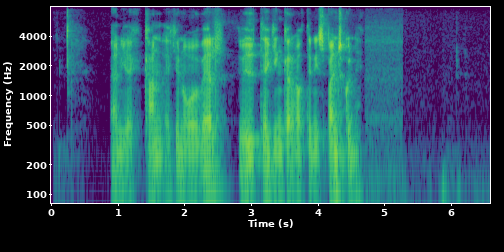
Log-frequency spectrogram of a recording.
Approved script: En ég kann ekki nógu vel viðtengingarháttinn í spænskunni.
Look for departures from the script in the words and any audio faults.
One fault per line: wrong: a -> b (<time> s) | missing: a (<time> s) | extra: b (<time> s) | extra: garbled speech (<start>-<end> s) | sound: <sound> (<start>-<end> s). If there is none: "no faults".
no faults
